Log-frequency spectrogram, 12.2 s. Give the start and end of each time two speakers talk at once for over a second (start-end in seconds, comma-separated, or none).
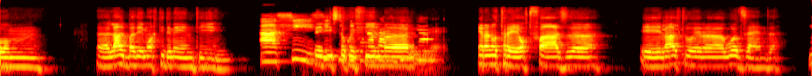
4.7-6.4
